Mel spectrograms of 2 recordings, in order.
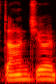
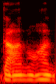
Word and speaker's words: Don Juan: his Don Juan and it's Don Juan not Don Juan because he Rhymes it with you and right so it's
